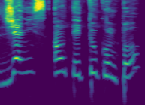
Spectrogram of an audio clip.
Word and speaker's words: Giannis Antetokounmpo: Euh, Giannis Antetokounmpo.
